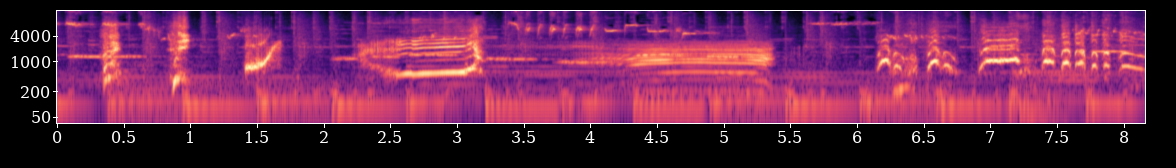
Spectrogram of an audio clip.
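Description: A cow mooing, one long call about midway, over a background music track with a steady bass beat. Short sliding, whistle-like sound effects come near the start.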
